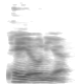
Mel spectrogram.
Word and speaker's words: Paonia: on a farm in Tell me how to pronounce the town you're from. Paonia.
